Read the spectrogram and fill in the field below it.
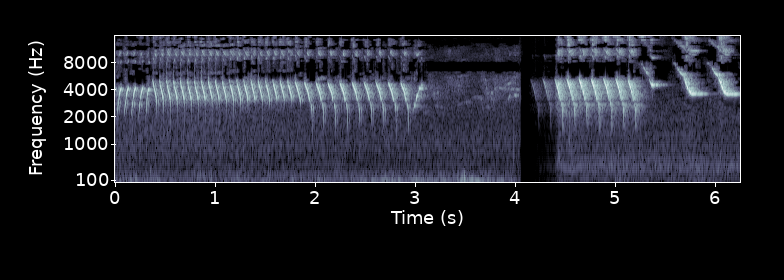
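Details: Canary song used as training material for other songbirds: a fast trilled roll of repeated notes for three seconds, slowing into spaced strokes, then after a short break another quick trill and sweeping whistled phrases.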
